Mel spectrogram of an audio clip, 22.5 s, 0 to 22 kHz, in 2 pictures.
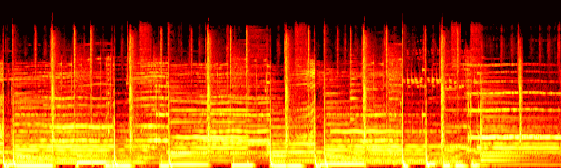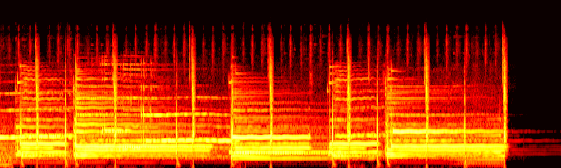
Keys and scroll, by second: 2.0 f, 10.6 z, 16.7 ctrl+d, 18.1 j.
